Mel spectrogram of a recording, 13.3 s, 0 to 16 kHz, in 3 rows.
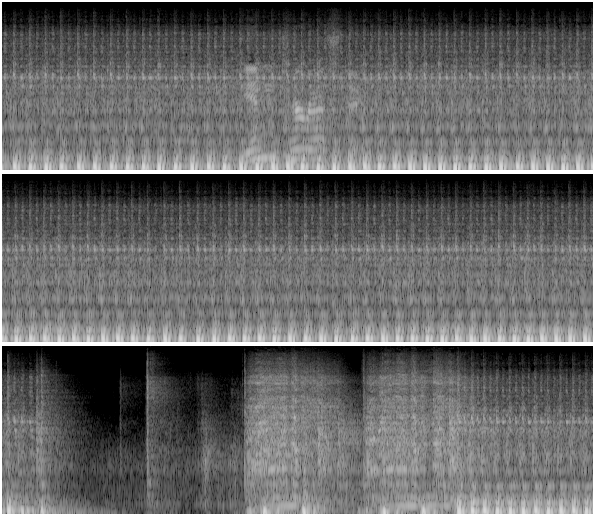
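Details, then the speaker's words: Kawasaki Brute Force 300 ATV (Kymco engine), ice cold, after adjusting tight valves for hard starting, backfiring and black plug; rhythmic chugging cuts out then catches unevenly; starts only when starter released, owner suspects low voltage (12.1–12.2 V) weakening spark. "so I'm curious of something because it only likes to start when you let off the start button I think the voltage is may be dropping or low low enough that maybe we're losing enough spark that it doesn't want to start"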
